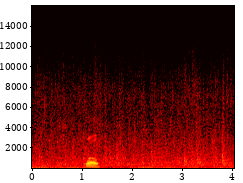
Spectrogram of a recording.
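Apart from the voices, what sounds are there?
heavy rain pouring down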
